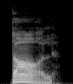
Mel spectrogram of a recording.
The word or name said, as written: तौल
